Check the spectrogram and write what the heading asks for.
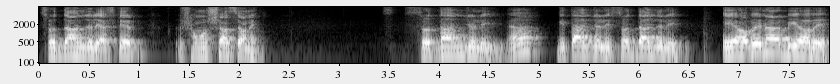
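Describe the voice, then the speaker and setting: Male teacher, high voice, drills spelling rules, repeats words, echoey room. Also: fairly even intonation, a little mellow. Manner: drills students, repeats words, urges quick answers. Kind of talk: online spelling lesson.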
